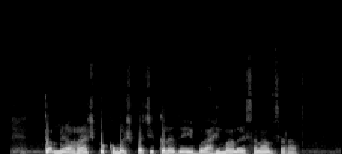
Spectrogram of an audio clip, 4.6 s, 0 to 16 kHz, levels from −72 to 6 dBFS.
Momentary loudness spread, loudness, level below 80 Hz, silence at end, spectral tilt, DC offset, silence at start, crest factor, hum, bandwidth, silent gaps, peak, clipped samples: 7 LU; -15 LUFS; -58 dBFS; 0.6 s; -11 dB/octave; under 0.1%; 0.6 s; 16 dB; none; 5.8 kHz; none; 0 dBFS; under 0.1%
